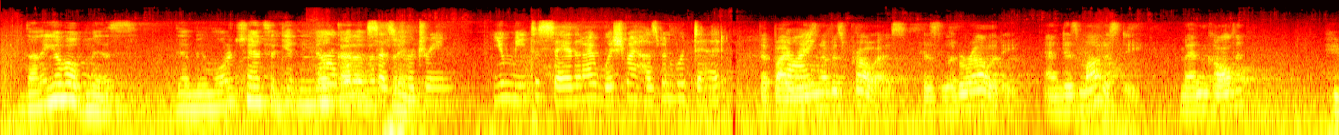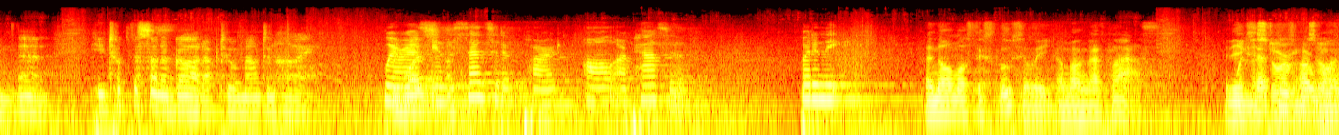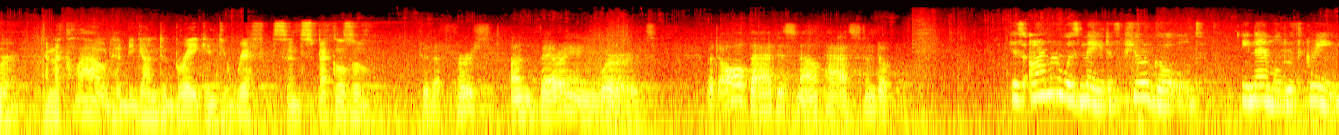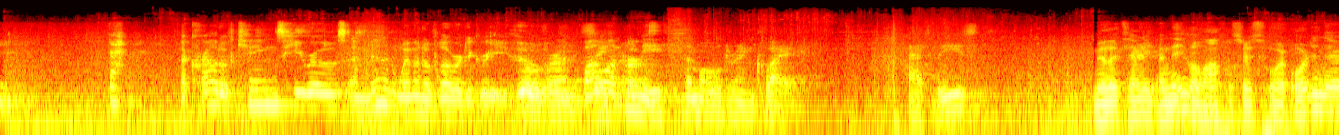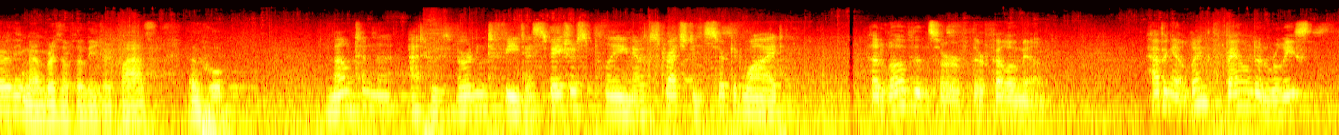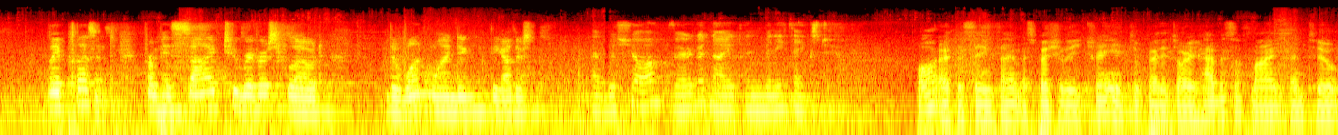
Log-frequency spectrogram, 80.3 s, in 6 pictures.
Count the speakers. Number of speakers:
10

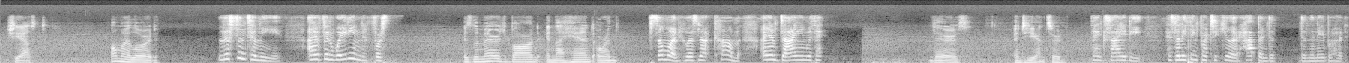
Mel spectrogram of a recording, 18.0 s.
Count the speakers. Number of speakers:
2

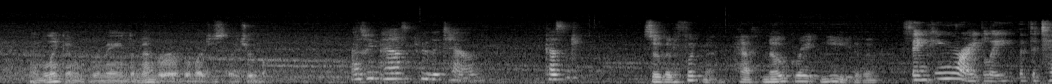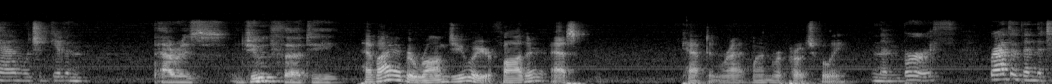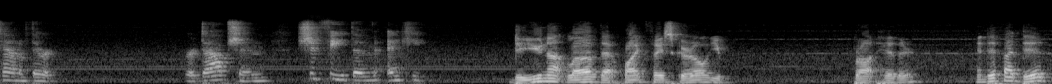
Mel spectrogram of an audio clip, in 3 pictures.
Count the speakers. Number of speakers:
6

